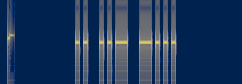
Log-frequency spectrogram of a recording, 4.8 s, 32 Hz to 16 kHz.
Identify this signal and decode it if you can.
Morse code, heard as a keyed tone, about 15 wpm, 700 Hz. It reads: IUB
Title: Three Challenging Letter-Number Combinations 15wpm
